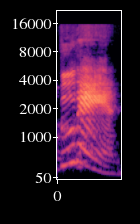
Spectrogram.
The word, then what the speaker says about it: boudin: No, it's called boudin. Boudin. B-O-U-D-I-N. Some people spell it D-A-I-N.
